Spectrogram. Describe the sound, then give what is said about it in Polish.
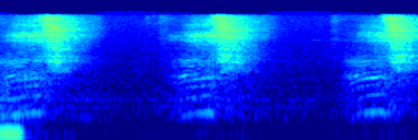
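Three rhythmic, raspy breaths about every second and a half, each a loud airy hiss with a faint whistling wheeze, steady, from breathing drawn through a breathing tube that may have shifted. No talking. “Wiesz, co tak sapie?”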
